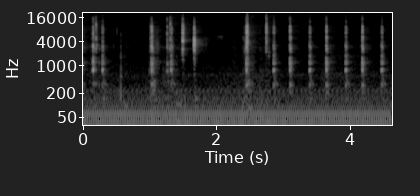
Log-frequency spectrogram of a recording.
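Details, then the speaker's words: 1975 Jaguar XJ-S with Lucas electrics, after sitting for years: sharp dry ticks in a quiet room, uneven at first then about three or four a second, the hazard flasher stuck on; bad connections in the fuse box, hazard button needs replacing or rebuilding. "okay so i think that's the hazard that's stuck on now from"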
